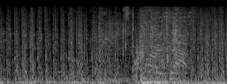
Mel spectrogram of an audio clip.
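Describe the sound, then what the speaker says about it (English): Rapid gunfire in the Deadlock video game, a dense stream of repeated shots in quick rhythm, growing louder and heavier in the second half, with no talk. "Don't stop firing."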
